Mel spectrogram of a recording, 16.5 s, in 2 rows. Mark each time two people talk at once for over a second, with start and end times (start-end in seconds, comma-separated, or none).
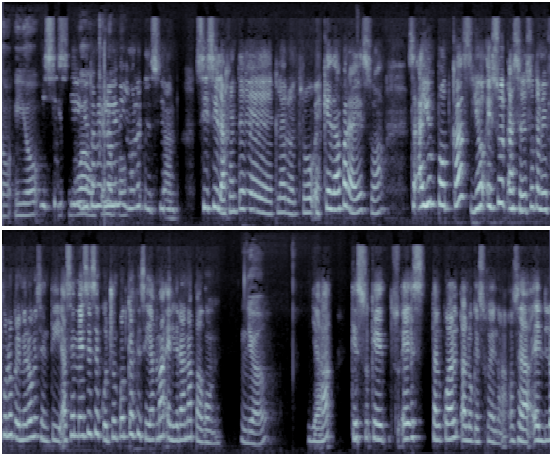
0.5-1.9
